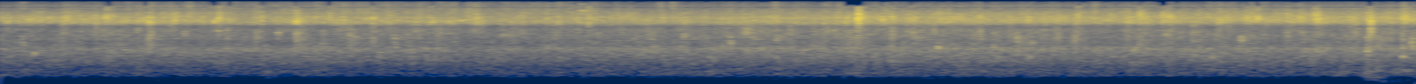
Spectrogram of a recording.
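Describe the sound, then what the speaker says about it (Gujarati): The season's first heavy rain pours down in a dense, continuous hiss of drops on surfaces in a village, steady and unbroken throughout. "આવો વરસાદ આવે છે."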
